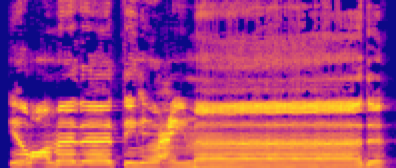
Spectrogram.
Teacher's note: জবরের বাম পাশে খালি আলিফ মদের হরফের বামের হরফে ওয়াকফ এটা মধ্যে আরজি তিন আলিফ টান দিয়ে ওয়াকফ করতে হবে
